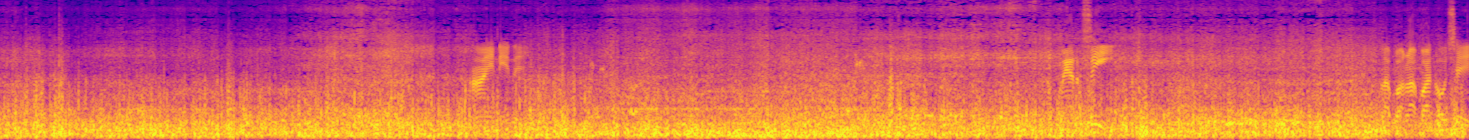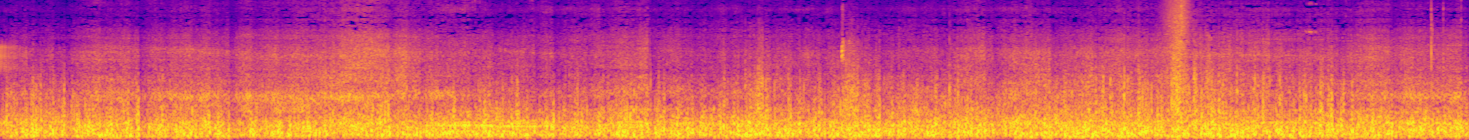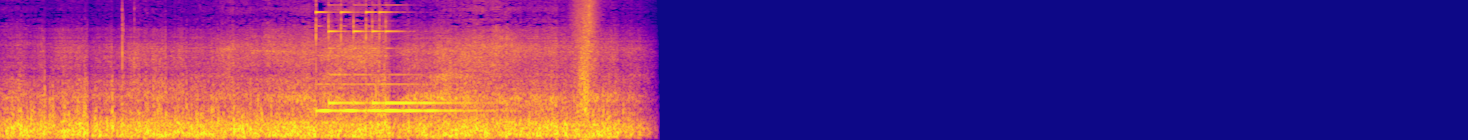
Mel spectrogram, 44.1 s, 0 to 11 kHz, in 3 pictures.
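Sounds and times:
wind on microphone: 0.0 - 35.9
road traffic noise: 0.0 - 36.0.

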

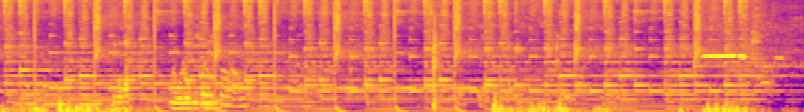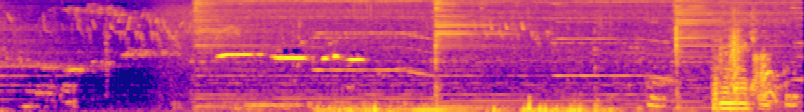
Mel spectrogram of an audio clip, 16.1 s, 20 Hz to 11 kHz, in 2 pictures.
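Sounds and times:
held music tones: 0.0 - 9.2, 9.8 - 16.0
whistled melody: 0.0 - 16.0.

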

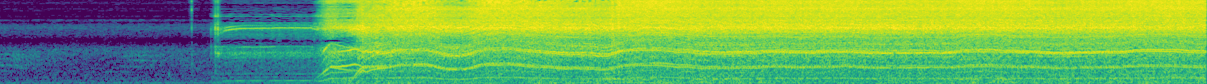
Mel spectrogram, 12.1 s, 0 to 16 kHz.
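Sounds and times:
drone motors whining: 2.2 - 12.0.

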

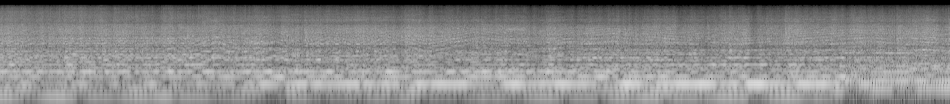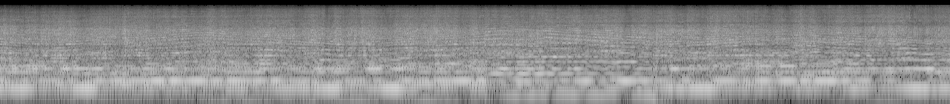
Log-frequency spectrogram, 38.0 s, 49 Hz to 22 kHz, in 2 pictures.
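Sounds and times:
electric guitar chords: 0.0 - 38.0.

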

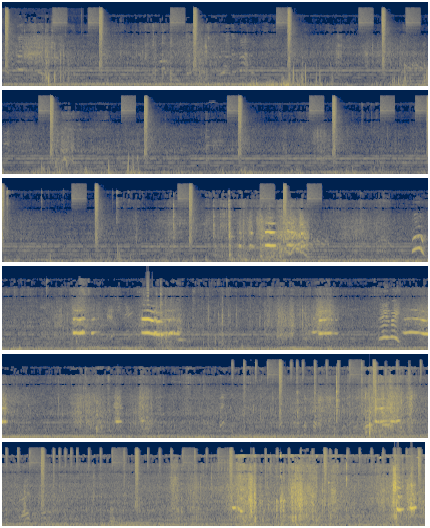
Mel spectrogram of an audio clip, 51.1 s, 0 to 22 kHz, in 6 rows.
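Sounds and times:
low engine rumble: 0.0 - 51.0.

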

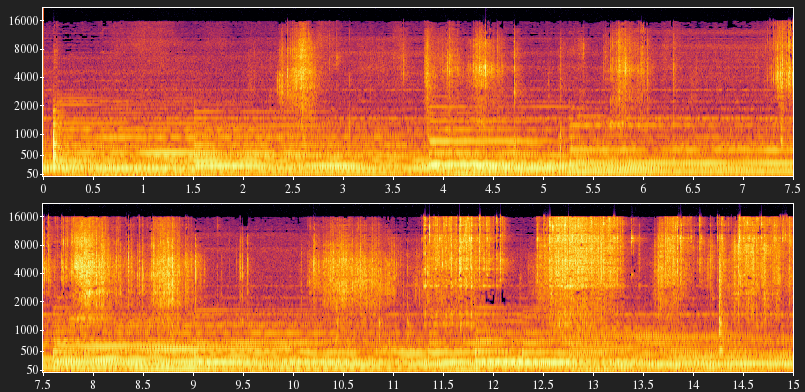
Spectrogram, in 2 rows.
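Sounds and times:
background music: 0.0 - 15.0
coffee beans rattling into grinder: 2.4 - 2.8, 3.9 - 4.7, 5.6 - 6.2, 7.3 - 9.6, 10.2 - 15.0.

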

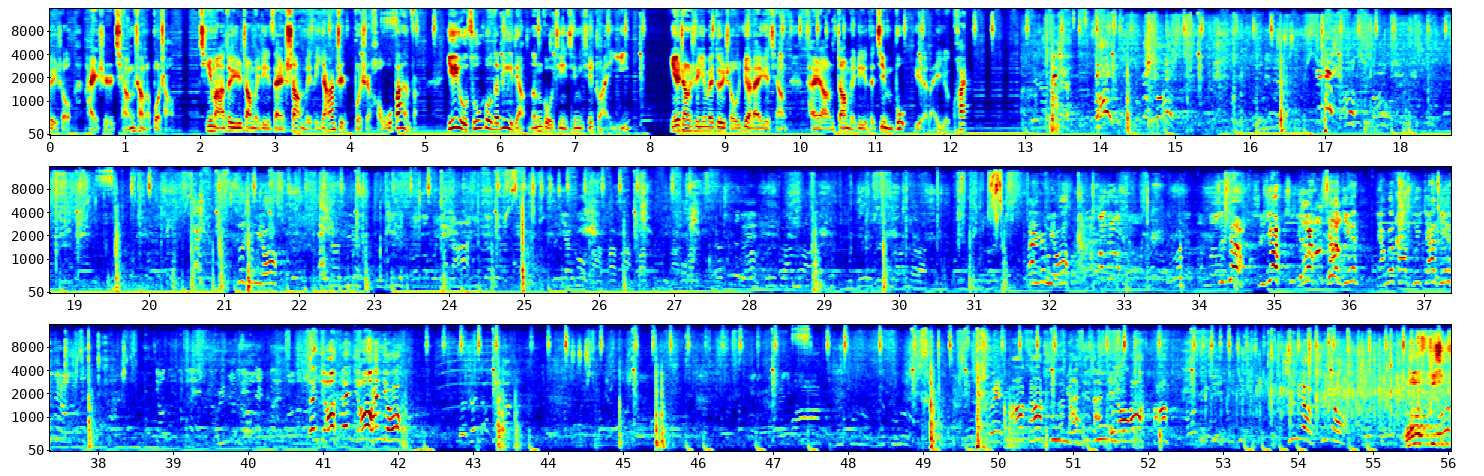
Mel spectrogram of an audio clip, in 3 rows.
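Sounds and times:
background music: 0.0 - 56.0
coach shouting: 13.1 - 15.2, 15.9 - 18.2, 20.5 - 24.7
thuds and slaps of fighters grappling: 13.3 - 17.9, 20.4 - 21.7
punches smacking: 19.4 - 23.1.

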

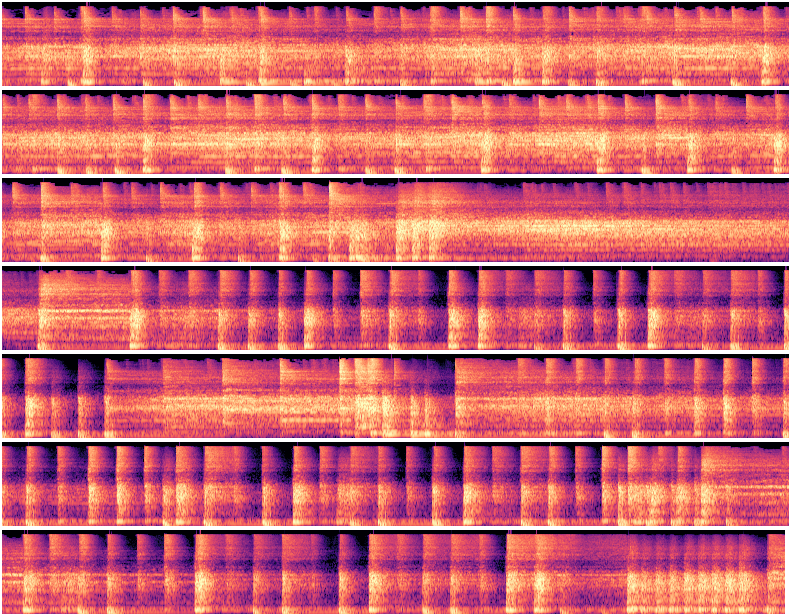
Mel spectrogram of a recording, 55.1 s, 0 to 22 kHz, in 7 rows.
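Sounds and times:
ringing cymbal wash: 0.0 - 26.6, 32.5 - 40.2, 46.4 - 50.2
acoustic drum kit playing: 0.0 - 55.0.

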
